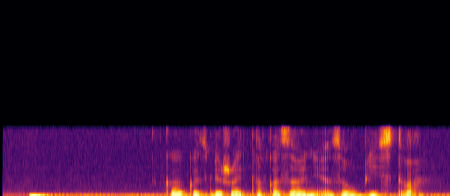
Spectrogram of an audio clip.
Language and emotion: Russian, sad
